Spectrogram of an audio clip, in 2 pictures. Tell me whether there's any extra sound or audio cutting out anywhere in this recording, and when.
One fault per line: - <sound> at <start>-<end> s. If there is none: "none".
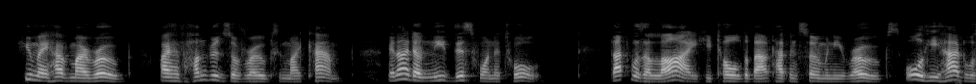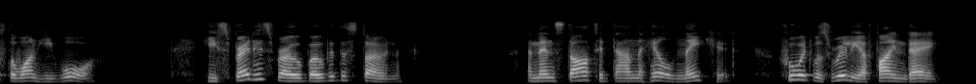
none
